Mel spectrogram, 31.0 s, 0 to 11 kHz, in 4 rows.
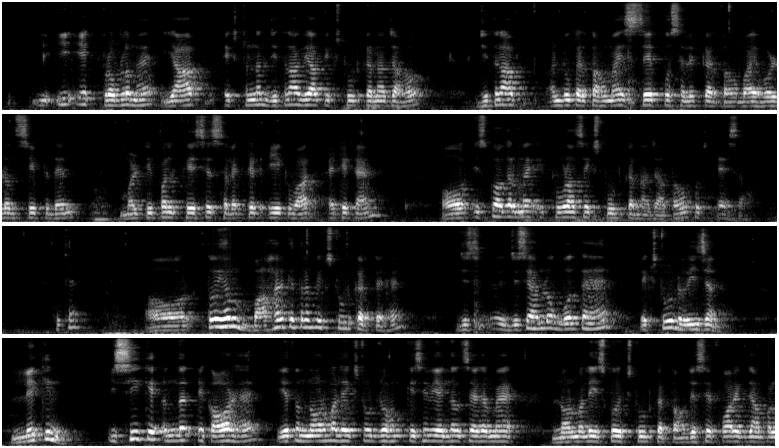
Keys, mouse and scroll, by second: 0.4 ctrl+z, 1.0-2.3 middle drag, 2.3 click, 3.2-4.5 middle drag, 4.5 ctrl+z, 5.2 ctrl+z, 5.6-7.6 middle drag, 7.6 shift+click, 8.8 shift+click, 9.5 shift+click, 10.3 shift+click, 11.5-13.7 middle drag, 13.7 click, 15.9 scroll, 16.2 middle click, 16.5-17.0 scroll, 17.0-18.3 shift+middle drag, 18.3-18.7 scroll, 18.7-22.2 shift+middle drag, 24.7-27.8 drag, 27.8 scroll, 28.0 middle click, 28.4 scroll, 28.7-30.6 middle drag, 30.6 click.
